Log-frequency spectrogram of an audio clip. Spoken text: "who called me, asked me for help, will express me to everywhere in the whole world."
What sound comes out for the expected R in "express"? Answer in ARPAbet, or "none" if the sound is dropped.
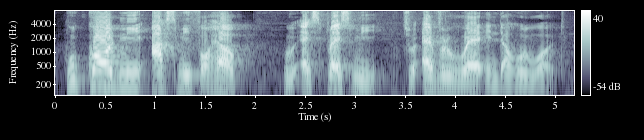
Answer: R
